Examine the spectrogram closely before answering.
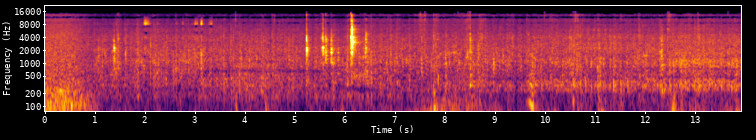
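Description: Faint, scattered clicks and light knocks of hands handling parts of an old motorcycle, the loudest a sharp knock about six seconds in.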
